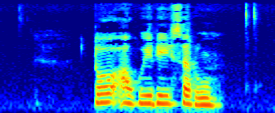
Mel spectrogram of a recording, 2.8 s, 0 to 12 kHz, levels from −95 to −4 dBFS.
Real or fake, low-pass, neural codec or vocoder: real; 10.8 kHz; none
